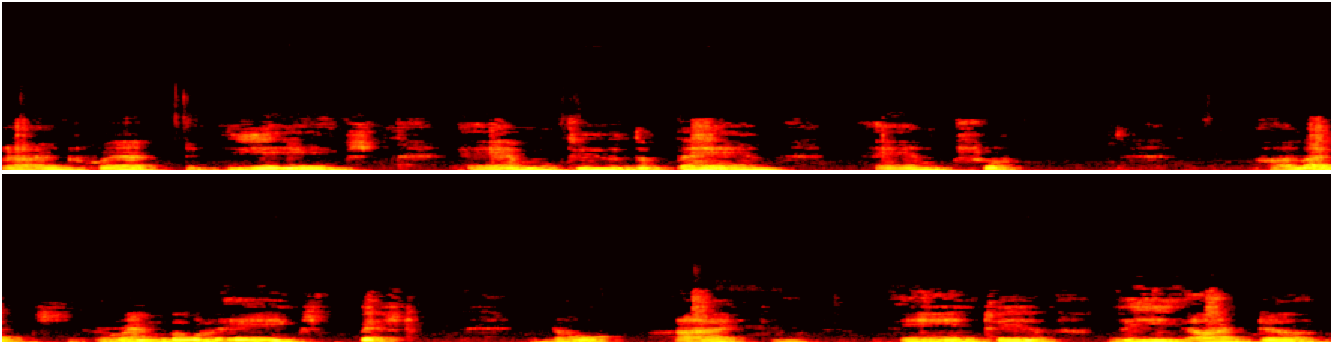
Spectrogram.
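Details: Man with post-stroke non-fluent aphasia, previously a severe expressive deficit, speaking during speech entrainment therapy while imitating an audio-visual speech model in real time (the model's voice may overlap): non-fluent (Broca's) aphasia.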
